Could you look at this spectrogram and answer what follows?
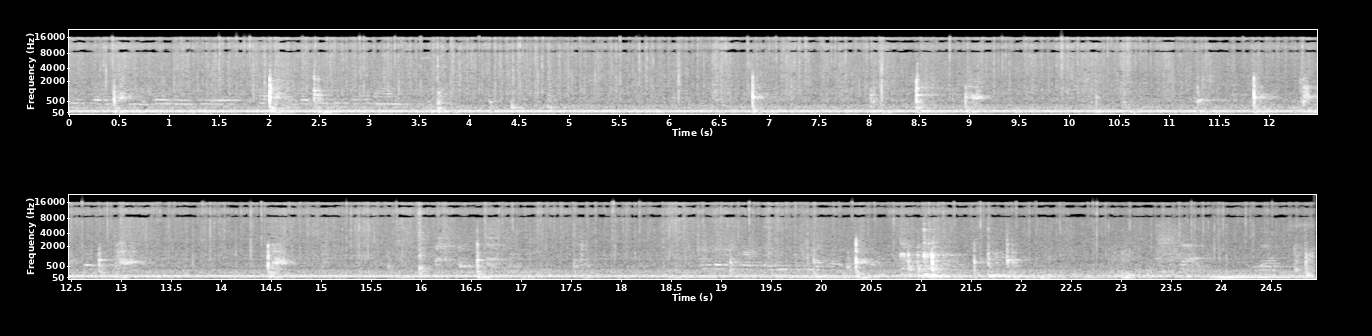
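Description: Rice sizzling in a nonstick frying pan as a wooden spatula stirs and scrapes through it, with scattered light knocks of the spatula against the pan.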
